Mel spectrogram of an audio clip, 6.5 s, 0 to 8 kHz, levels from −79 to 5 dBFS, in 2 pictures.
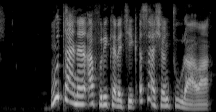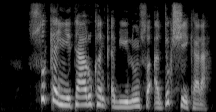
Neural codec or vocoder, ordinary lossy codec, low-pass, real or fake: none; none; 7.2 kHz; real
